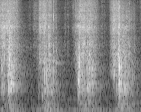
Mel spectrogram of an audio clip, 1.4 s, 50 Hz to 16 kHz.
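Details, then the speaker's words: Vauxhall Astra Twintop heater blower fan, speed control resistor previously replaced: with cover removed the fan has dropped and rubs the inner casing, rhythmic gritty scraping swish about 2.5 times a second; at high speed sounded like a motorbike. "but i'm now able to actually demonstrate the noise it was making earlier because with that cover removed the whole fan has dropped so it's rubbing against the inner casing"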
